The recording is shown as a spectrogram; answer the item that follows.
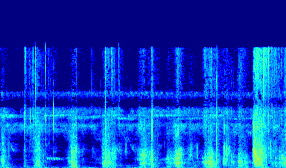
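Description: Footsteps on a packed dirt yard, a brisk walk at about two steps a second.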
